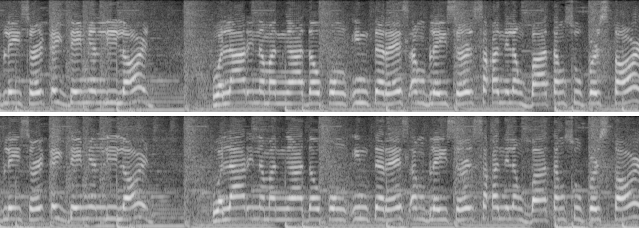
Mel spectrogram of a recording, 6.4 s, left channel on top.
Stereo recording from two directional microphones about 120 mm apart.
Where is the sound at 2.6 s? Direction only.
40° right (ahead or behind).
